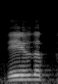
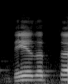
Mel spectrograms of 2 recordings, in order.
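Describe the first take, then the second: First: The final vowel is said closed. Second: The same.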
